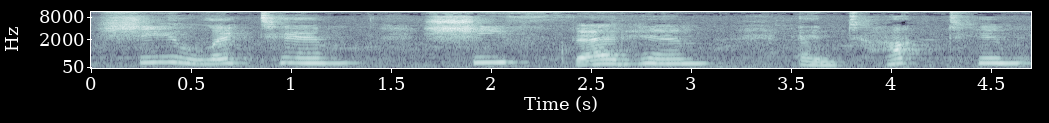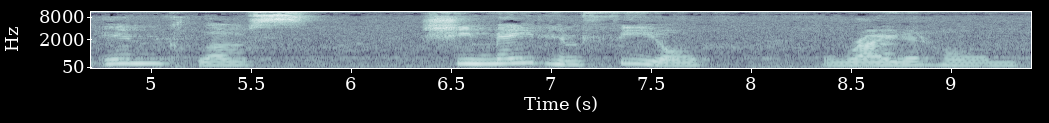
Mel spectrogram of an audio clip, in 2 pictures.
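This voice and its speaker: Reading extremely slowly, a woman with a high, warm, animated voice shares a children's picture book as a teacher might, stopping to point things out and question her young listeners. There's slight background noise and the audio quality is poor.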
